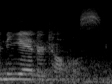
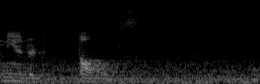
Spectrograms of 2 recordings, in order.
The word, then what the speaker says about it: Neanderthal: was discovered in Germany the pronunciation results in the H being dropped so it's just pronounced T thus Meander tall yeah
